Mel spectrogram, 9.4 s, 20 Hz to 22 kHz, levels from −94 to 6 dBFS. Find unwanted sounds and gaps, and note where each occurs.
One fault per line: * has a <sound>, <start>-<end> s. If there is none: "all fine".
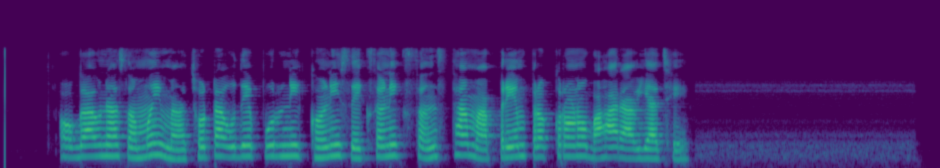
all fine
